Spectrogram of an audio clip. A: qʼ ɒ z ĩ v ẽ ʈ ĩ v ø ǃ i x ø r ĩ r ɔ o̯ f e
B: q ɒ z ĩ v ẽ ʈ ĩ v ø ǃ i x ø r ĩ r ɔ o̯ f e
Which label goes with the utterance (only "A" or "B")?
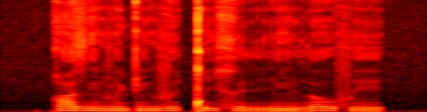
B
